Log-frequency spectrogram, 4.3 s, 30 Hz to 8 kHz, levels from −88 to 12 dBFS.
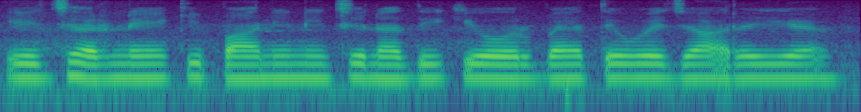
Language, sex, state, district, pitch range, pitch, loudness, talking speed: Hindi, female, Chhattisgarh, Raipur, 160-165 Hz, 165 Hz, -16 LUFS, 180 wpm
